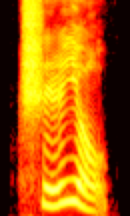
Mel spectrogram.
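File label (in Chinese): "持有" Chinese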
